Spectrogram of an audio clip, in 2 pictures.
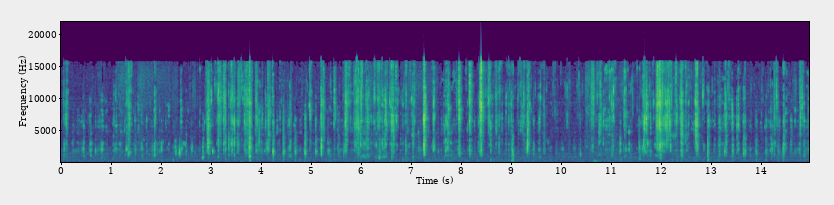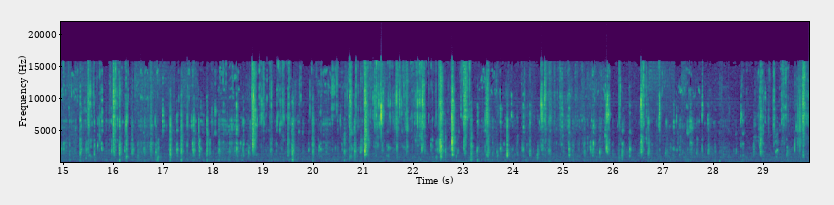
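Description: Close-miked chewing and biting of crispy fried chicken, an irregular run of small crackles and clicks.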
